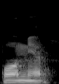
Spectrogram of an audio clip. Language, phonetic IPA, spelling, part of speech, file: Russian, [ˈpomʲɪr], помер, verb, Ru-по́мер.ogg
- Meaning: masculine singular past indicative perfective of помере́ть (pomerétʹ)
